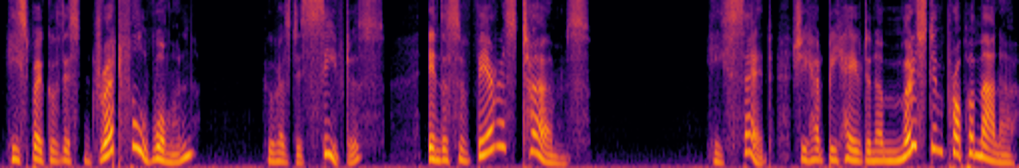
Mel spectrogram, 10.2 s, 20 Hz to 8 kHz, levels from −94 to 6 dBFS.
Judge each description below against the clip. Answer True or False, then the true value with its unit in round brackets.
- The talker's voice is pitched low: False (205 Hz)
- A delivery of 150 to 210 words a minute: False (140 wpm)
